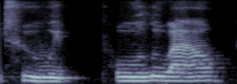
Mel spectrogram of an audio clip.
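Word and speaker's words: Tuipulotu: And uh adding adding a few pieces on defense, Tuli, Tui Puluo, that's how you say it.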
